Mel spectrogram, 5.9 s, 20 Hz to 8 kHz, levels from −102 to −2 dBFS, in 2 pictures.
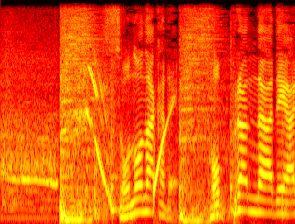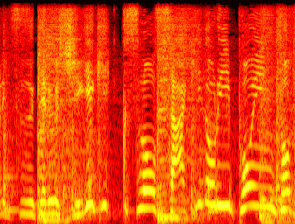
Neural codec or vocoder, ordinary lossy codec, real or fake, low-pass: none; Opus, 64 kbps; real; 7.2 kHz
